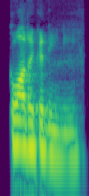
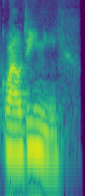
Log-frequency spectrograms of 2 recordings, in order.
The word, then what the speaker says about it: Guadagnini: You said there's another G in the middle. – Yeah, because in the middle, originally you just said it was like Gualdini. – No, I didn't. I said Guadagnini.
